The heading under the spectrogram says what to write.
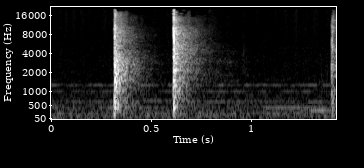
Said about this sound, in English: You know, different claps from different parts of the house. Or creepy. Claps from different directions.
